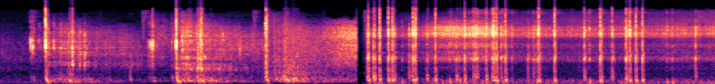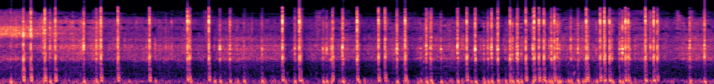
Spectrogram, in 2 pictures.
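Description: Fireworks: a few loud, echoing shell bursts in the first few seconds, then abruptly a dense, continuous crackling barrage of rapid pops from a ground-fired firework battery close by.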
